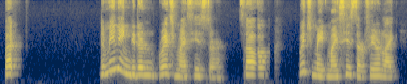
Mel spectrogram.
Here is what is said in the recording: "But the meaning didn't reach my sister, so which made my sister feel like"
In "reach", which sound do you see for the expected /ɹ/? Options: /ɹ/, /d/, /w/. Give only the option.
/ɹ/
